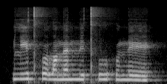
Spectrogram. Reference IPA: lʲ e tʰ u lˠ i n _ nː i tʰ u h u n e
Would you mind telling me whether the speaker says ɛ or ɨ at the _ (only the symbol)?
ɛ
